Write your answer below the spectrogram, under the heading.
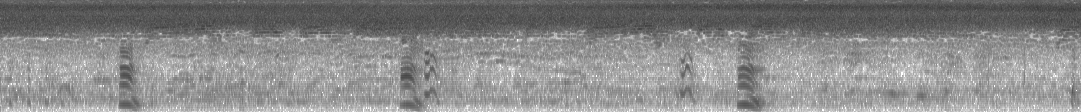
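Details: Captive Ijima's copper pheasant at Omiya Park Small Zoo, Saitama, Japan, answering a person. It gives short, low, downward-sliding grunting notes about every three seconds over a steady hiss.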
